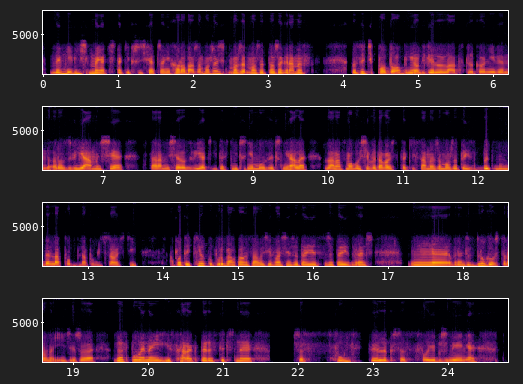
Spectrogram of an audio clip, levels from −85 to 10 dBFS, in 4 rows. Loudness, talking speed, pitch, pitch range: -18 LUFS, 185 wpm, 165 Hz, 150-185 Hz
